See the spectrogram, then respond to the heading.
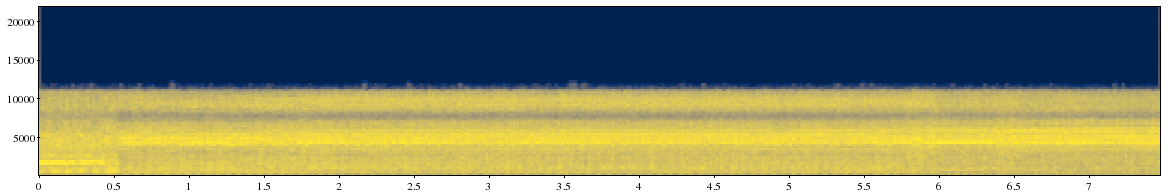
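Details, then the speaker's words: Engine with a 3-inch pulley driving a 2-inch PMA pulley, at about 1100 RPM and 14.9 volts: a fast, steady, buzzy note with an even beat and no vibration. The new noise is believed to be a loose key. "that new noise in the engine I believe is just the key I don't have it down tight notice there's no vibration"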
